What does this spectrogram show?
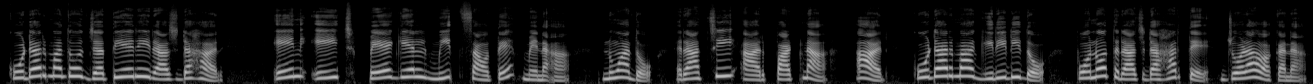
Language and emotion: Santali, neutral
